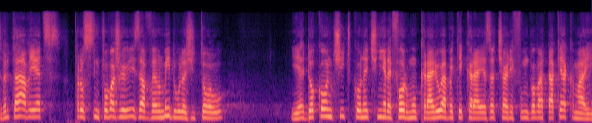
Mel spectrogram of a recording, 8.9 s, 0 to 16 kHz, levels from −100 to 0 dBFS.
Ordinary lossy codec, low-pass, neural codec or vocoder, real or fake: AAC, 64 kbps; 10.8 kHz; codec, 16 kHz in and 24 kHz out, 0.6 kbps, FocalCodec, streaming, 2048 codes; fake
